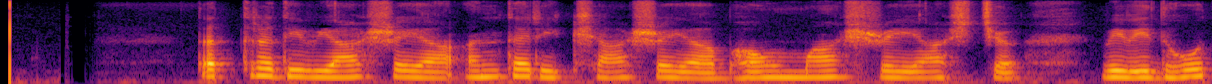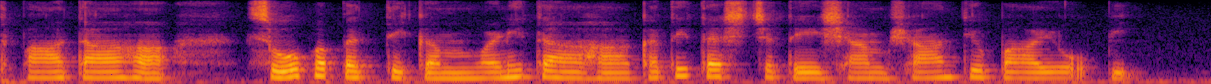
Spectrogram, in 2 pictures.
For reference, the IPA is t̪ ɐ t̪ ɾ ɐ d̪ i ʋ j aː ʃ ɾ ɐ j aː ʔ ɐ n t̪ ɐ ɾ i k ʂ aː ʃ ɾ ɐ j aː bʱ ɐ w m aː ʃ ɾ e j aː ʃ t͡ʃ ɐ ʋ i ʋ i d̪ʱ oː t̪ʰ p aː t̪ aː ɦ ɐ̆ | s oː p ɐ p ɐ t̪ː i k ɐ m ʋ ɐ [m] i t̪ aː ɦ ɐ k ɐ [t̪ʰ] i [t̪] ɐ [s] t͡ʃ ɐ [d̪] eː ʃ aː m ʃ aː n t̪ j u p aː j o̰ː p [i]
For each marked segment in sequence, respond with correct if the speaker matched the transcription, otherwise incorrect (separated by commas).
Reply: incorrect, incorrect, correct, incorrect, incorrect, correct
